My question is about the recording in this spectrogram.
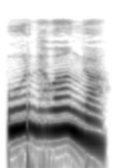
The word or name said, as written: ಊರ್ಧ್ವಾಂಗ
